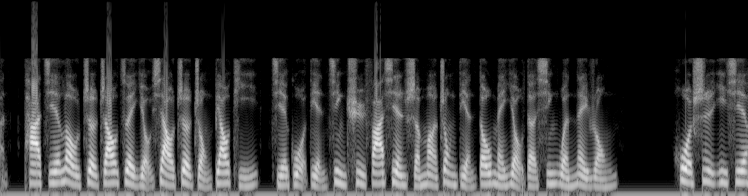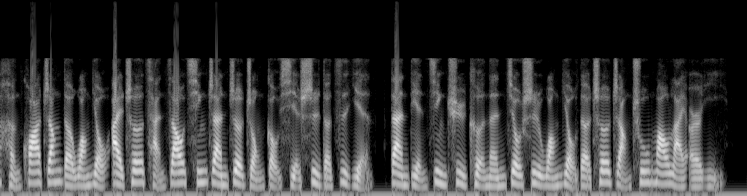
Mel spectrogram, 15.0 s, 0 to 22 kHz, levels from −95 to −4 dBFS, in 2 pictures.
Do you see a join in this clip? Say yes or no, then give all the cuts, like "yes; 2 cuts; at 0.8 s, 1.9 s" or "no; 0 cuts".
yes; 1 cut; at 14.0 s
